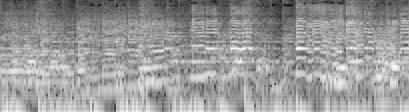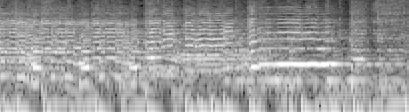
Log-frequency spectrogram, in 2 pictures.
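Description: A saxophone plays a gliding, ornamented melody over a disco backing track with a steady bass beat.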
